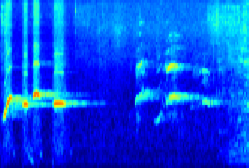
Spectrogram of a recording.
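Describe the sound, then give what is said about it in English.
A person whistles little tunes, first a few quick chirpy notes that settle into a long held tone, then, after a short pause, a softer wavering phrase, with a faint rustle at the end. “I'm constantly always whistling little songs, and I always know if Lennox is nearby”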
